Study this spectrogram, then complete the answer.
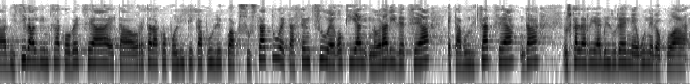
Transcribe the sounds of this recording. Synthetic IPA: βisiβald̪int͡sako̞βe̞t͡se̞ae̞t̪ao̞re̞t̪aɾako̞po̞lit̪ikapuβlikuaksust̪at̪ue̞t̪ase̞nt͡sue̞ɣ̞o̞kianːo̞ɾaβiðe̞t͡se̞a | e̞t̪aβult͡sat͡se̞aða | ewskale̞riaβild̪uɾe̞ne̞ɣ̞une̞ɾo̞ko̞a

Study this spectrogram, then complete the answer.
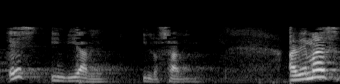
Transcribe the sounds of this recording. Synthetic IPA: e̞simbiaβ̞le̞ | ilo̞saβ̞en | að̞e̞mas

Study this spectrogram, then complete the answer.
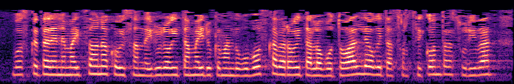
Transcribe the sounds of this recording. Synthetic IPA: bo̞ske̞t̪aɾe̞ne̞majt͡sao̞nako̞isand̪aiɾuɾo̞ɣe̞jt̪aːmaiɾuke̞mand̪uɣ̞uβo̞skaβe̞roe̞jt̪alawβo̞t̪o̞ald̪e̞o̞ɣe̞jt̪aso̞ɾt͡siko̞nt̪ɾasuɾiβ̞at̪

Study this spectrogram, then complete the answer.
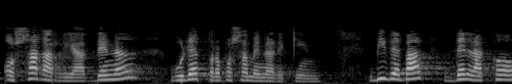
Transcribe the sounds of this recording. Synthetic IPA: o̞saɣ̞ariaðe̞naɣuɾe̞pɾo̞po̞same̞naɾe̞kin | biðe̞βat̪d̪e̞lako̞

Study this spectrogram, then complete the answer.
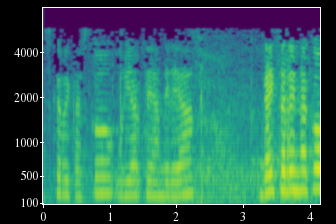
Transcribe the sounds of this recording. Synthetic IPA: eske̞rikasko̞uɾiaɾt̪e̞and̪eɾe̞a | ɡajse̞rind̪ako̞

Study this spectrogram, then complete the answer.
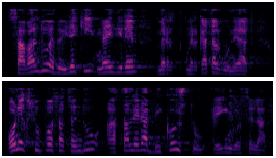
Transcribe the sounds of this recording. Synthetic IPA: saβ̞ald̪ue̞ðo̞iɾe̞kinajðiɾe̞nme̞ɾkat̪alɣune̞ak | o̞ne̞ksupo̞sat͡se̞nd̪uasale̞ɾaβiko̞jst̪ue̞ɣiŋɡo̞se̞la

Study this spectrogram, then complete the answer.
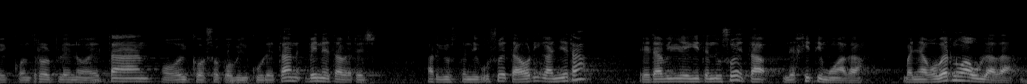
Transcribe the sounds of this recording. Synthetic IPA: ko̞nt̪ɾo̞lple̞no̞et̪anoojko̞ːso̞ko̞β̞ilkuɾe̞t̪anbe̞ne̞t̪aβ̞e̞ris | aɾɣiust̪e̞nd̪iɣṵsue̞t̪ao̞ɾiɣaɲe̞ɾa | e̞ɾaβ̞iʎeːɣit̪e̞nd̪usue̞ːt̪ale̞ɣit̪imoaða | βajɲaɣ̞o̞β̞e̞ɾnuawlaða

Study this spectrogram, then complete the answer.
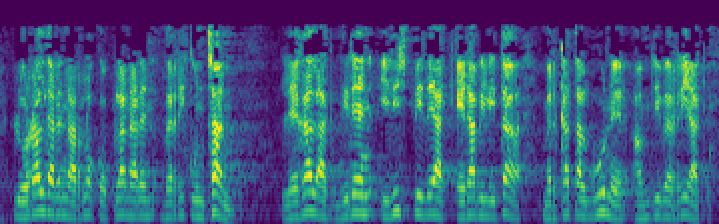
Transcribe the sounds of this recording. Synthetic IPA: lurald̪eaɾe̞naɾlo̞ko̞planaɾe̞mbe̞rikunt͡san | le̞ɣ̞alakd̪iɾe̞niɾispið̞e̞ake̞ɾaβ̞ilit̪ame̞ɾkat̪alɣune̞ʔawnd̪iβ̞e̞riak

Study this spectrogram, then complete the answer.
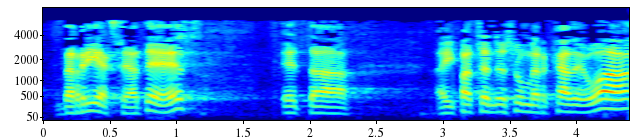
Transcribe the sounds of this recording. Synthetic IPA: be̞riakse̞at̪e̞ːs | e̞t̪aː | jpat͡se̞nd̪usume̞ɾkað̞eoa

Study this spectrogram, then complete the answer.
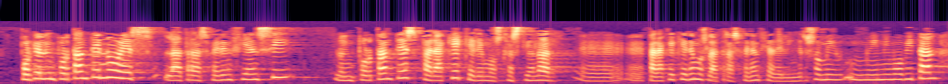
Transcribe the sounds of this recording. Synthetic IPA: po̞ɾke̞lo̞impo̞ɾt̪ant̪e̞no̞e̞zlat̪ɾansfe̞ɾe̞n̟θjaensi | lo̞impo̞ɾt̪ant̪e̞espaɾake̞ke̞ɾe̞mo̞sχe̞st̪jo̞naɾepaɾake̞ke̞ɾe̞mo̞zlat̪ɾansfe̞ɾe̞n̟θjaðe̞liŋɡɾe̞so̞mmĩnĩmo̞β̞it̪al

